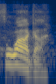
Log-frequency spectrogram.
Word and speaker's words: Fuaga: I mean, my dude Freaky Peasy on Twitter, he sent me the pronunciation guy earlier. It's it's Talicia. Talicia Fuaga.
